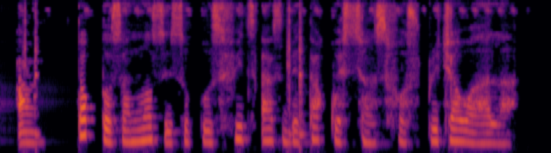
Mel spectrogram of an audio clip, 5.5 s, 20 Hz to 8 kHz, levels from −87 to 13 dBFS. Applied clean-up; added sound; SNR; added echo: classical method spectral subtraction.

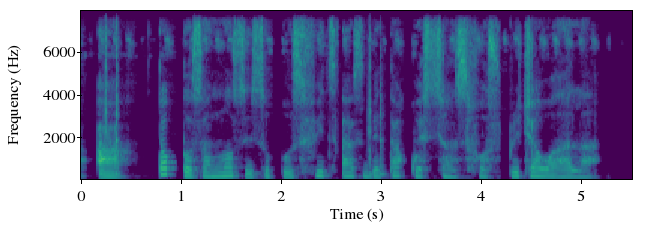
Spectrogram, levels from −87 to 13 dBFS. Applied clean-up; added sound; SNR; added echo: neural mask model RNNoise.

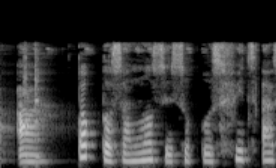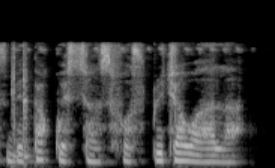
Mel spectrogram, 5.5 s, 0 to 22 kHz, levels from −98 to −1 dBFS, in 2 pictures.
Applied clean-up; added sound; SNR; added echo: classical method log-MMSE.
